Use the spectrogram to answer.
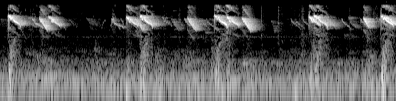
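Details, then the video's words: Calling to attract a male, a breeding female white-eye gives high, sharp, descending double notes in irregular bursts, several phrases over eight seconds, with faint low hum. "Suara Burung Pleci Betina Birahi Memanggil Jantan"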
